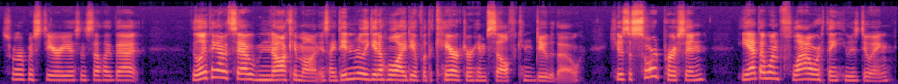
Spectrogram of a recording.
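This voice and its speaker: A woman streamer with a mid-range, clear, resonant voice talks fairly quickly while reacting to game character trailers. She chats casually and thinks aloud, offering rambling, opinionated reactions.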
